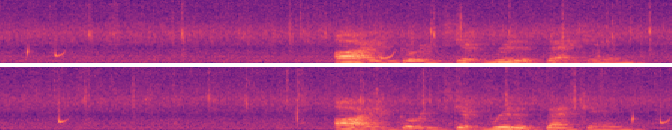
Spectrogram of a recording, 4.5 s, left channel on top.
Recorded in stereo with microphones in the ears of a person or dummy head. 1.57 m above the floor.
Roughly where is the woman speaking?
Centre.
